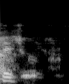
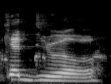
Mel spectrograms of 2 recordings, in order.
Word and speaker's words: schedule: Yeah, it's the same as school. They both start the same.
